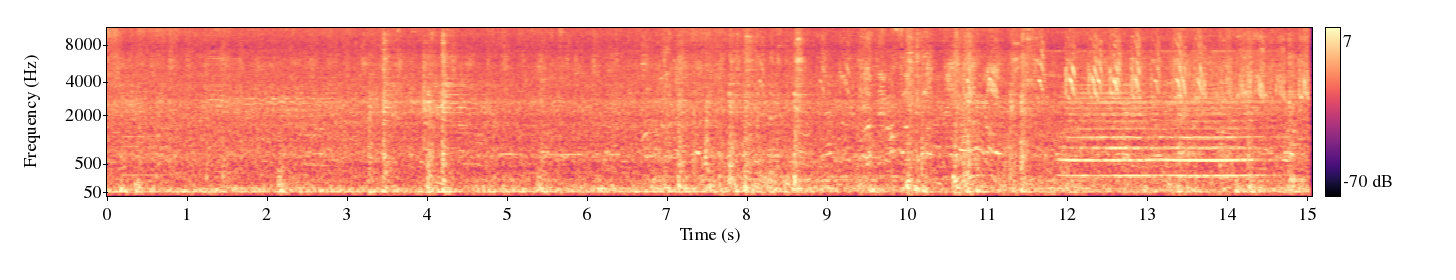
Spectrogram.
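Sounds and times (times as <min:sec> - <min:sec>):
train wheels rumbling on rails: 0:00.0 - 0:15.0
wheels clicking over rail joints: 0:03.2 - 0:15.0.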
